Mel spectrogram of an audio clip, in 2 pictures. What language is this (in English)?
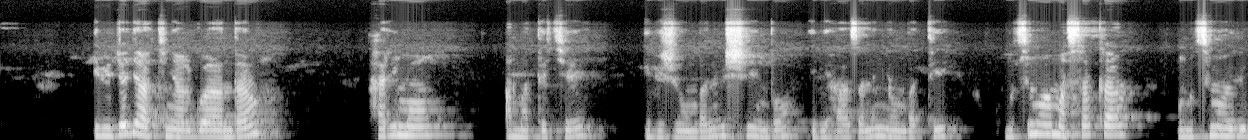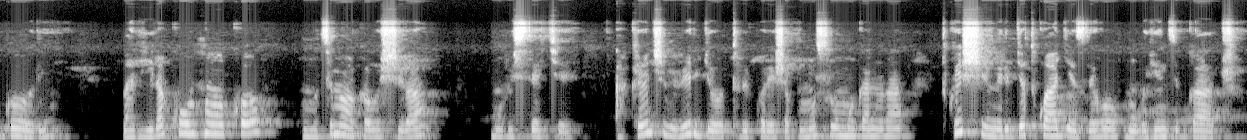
Kinyarwanda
